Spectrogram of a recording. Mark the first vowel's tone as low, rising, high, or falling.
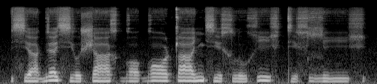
low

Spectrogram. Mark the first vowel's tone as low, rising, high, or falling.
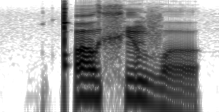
high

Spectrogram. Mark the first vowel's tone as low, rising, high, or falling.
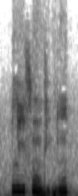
high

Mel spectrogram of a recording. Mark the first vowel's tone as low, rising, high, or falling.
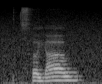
low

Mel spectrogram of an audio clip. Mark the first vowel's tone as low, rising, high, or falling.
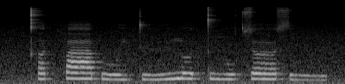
rising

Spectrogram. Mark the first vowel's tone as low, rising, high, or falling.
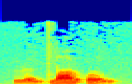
low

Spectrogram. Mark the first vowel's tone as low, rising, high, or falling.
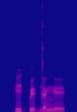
high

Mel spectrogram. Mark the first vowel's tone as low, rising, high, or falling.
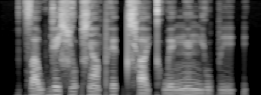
low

